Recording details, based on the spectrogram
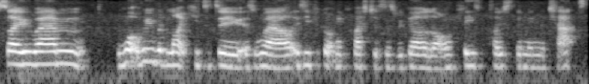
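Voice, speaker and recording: A woman with an English accent speaks fairly quickly at a fairly high pitch, somewhat breathy. Her tone is dark and mellow, and her intonation is monotone and flat. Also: big swings in loudness. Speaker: developer community manager, stream host. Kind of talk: casual live stream. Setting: live video stream.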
